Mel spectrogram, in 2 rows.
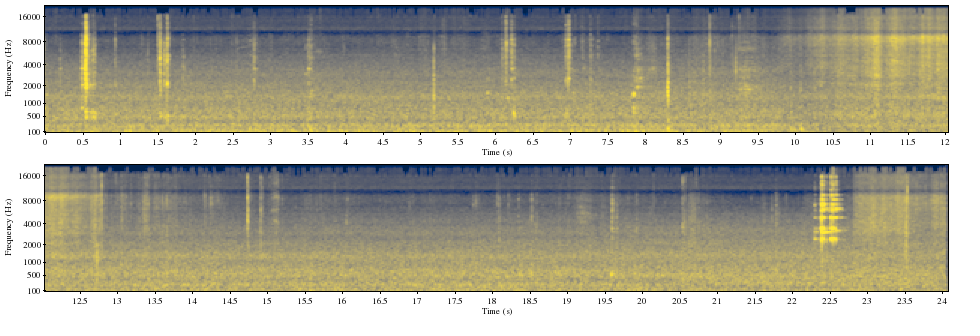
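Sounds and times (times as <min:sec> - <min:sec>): hissing rustle: 0:09.8 - 0:13.7, 0:22.8 - 0:24.0.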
